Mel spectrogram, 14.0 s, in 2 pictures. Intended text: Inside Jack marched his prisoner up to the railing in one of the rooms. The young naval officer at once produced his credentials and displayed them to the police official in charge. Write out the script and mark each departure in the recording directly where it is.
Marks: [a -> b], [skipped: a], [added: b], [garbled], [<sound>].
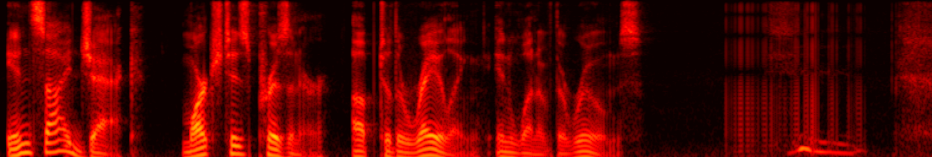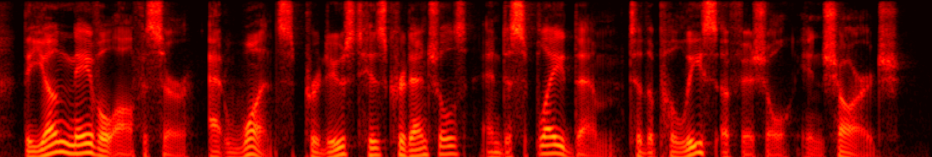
Inside Jack marched his prisoner up to the railing in one of the rooms. [laugh] The young naval officer at once produced his credentials and displayed them to the police official in charge.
